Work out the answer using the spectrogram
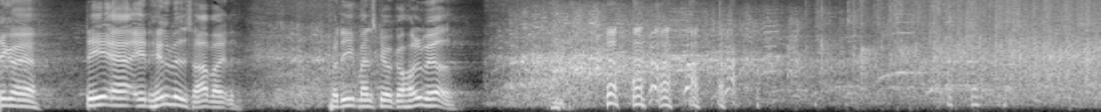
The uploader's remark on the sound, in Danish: LIVE fra Skive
